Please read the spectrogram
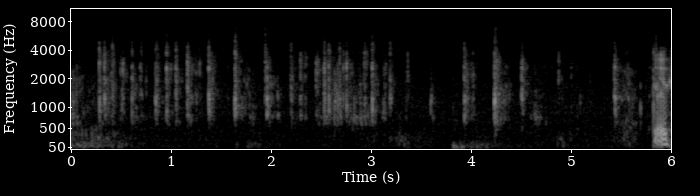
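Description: Typing on a computer keyboard: a quick, uneven run of keystrokes that thins out and stops about five seconds in.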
